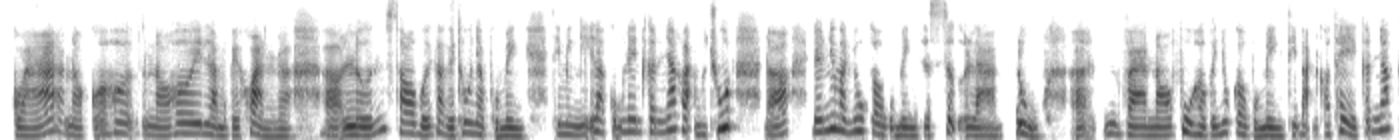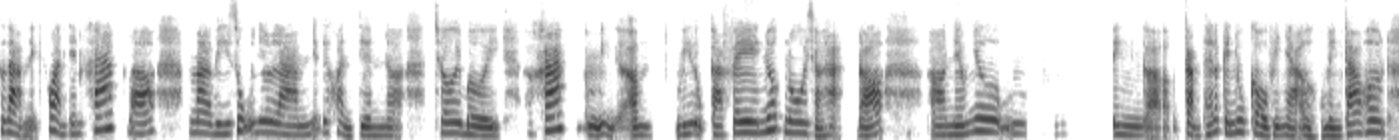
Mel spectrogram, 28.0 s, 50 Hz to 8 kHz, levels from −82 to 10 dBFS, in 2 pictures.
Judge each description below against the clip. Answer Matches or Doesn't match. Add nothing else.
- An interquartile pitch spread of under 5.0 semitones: Doesn't match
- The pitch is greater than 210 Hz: Doesn't match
